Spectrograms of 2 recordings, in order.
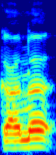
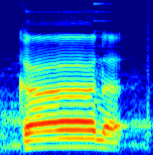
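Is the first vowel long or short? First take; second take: short; long. First: The first vowel is short. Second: The first vowel is long. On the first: The speaker calls it wrong. "अगर आपने ज़बर को लंबा ना किया" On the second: The speaker calls it right. "इसको लंबा करना है"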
